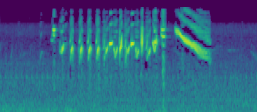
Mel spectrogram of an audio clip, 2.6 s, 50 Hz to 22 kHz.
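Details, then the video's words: Wild European goldfinch song recorded in 2022: a fast, evenly paced string of bright, high twittering notes lasting about a second, ending in a loud, buzzy downward-sweeping note, close and clear. "تغريد حسون خلوي"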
